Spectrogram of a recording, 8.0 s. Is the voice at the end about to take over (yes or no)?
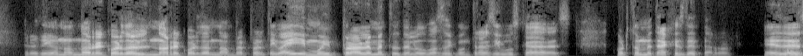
no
